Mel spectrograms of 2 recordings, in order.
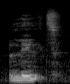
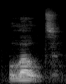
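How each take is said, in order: First: Both l sounds are clear, with no velarization. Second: Both l sounds are dark and velarized. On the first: "A Cumbrian speaker would say lilt, lilt, with l, I, l, t" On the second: "certain Scottish speakers might say lelt, lelt, with l, e, o, t, velarized across the board"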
